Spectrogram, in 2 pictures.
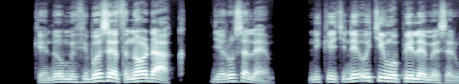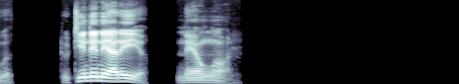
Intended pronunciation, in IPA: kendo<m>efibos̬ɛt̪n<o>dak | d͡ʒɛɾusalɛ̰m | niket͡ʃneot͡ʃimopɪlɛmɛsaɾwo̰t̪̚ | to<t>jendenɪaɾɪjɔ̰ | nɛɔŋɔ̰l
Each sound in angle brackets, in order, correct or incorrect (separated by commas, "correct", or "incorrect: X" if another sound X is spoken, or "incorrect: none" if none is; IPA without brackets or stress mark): correct, incorrect: ɔ, correct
